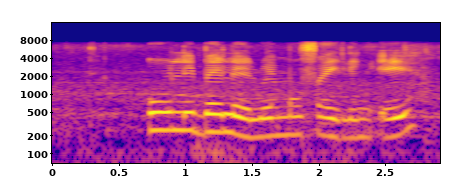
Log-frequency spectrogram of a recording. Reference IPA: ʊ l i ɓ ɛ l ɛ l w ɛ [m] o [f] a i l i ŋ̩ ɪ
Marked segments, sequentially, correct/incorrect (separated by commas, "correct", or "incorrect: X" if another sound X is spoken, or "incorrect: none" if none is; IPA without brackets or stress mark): correct, correct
